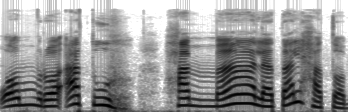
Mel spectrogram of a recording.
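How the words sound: It stops after the first word, which is shortened. The reciter cannot finish the verse in one breath. "অমরাতুহ বলে এখানে থামবেন"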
